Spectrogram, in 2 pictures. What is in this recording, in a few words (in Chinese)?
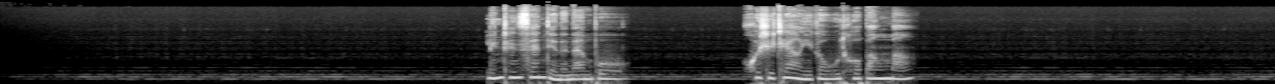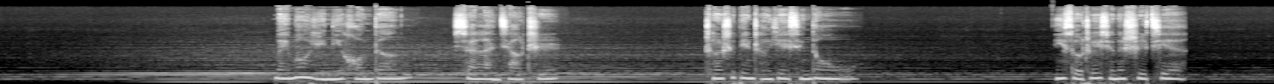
女 形象片; 南部商务区; 梦游奇遇记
